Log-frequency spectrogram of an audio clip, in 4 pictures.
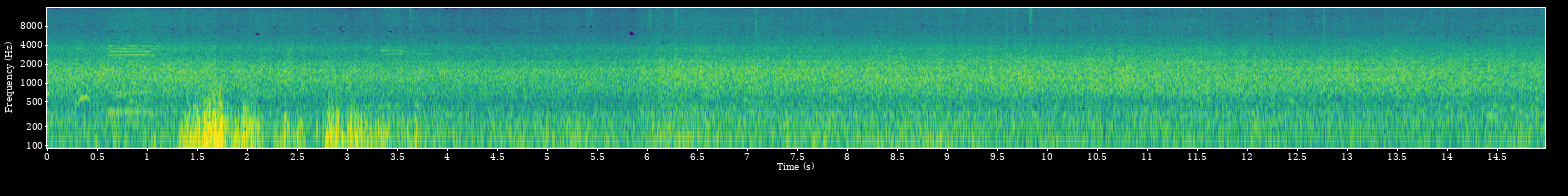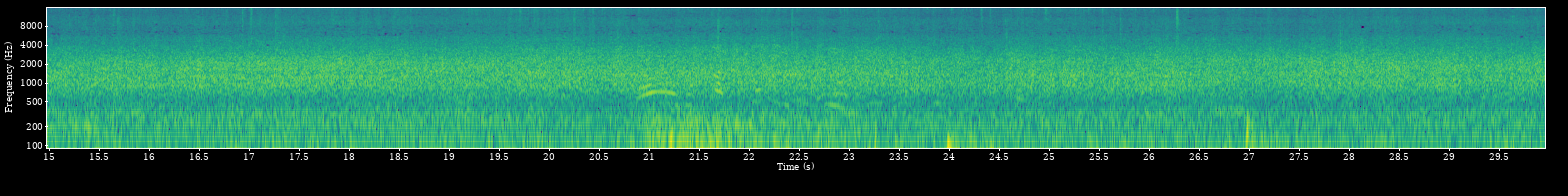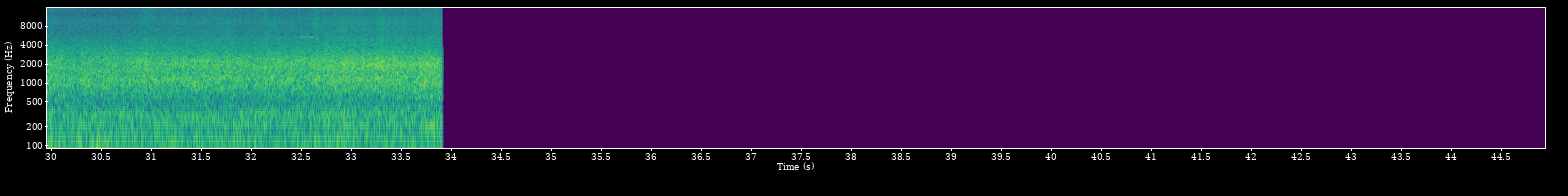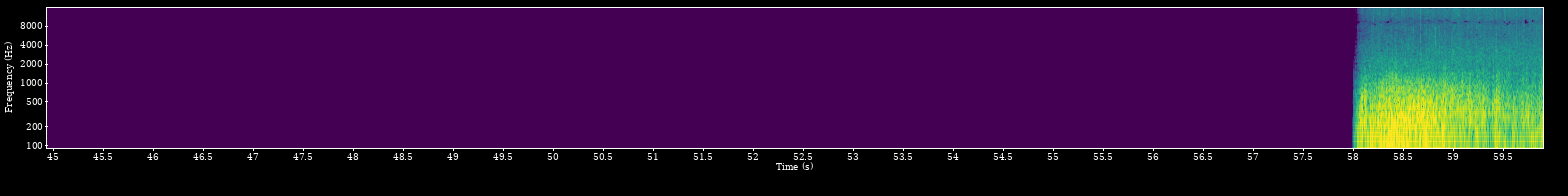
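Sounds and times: steady rain: 0:00.0 - 0:34.0, 0:58.0 - 0:59.9.

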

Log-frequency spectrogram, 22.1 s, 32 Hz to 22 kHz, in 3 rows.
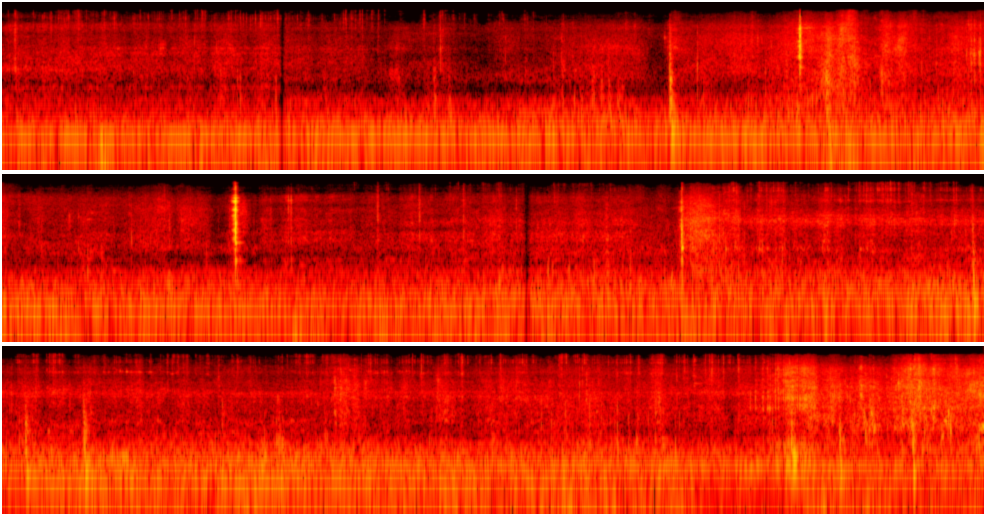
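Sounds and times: low hum: 0:00.0 - 0:22.0
water noise: 0:00.0 - 0:22.0
wind: 0:00.0 - 0:22.0.

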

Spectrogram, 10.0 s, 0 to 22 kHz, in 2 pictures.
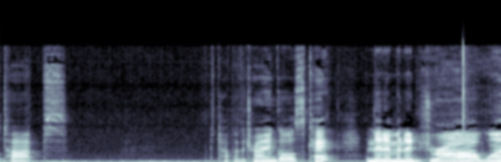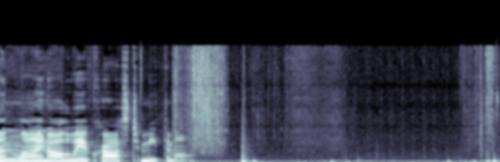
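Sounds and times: paper rustling: 0:09.6 - 0:10.0.

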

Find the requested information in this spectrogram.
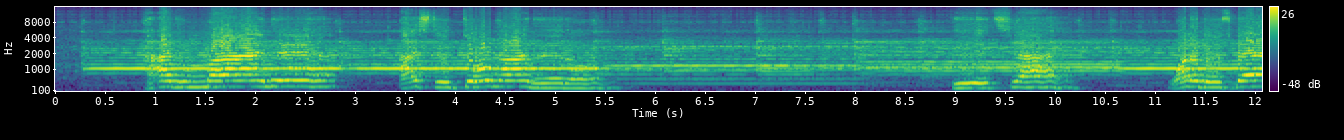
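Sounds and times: guitar holding a chord: 0:00.0 - 0:12.0.

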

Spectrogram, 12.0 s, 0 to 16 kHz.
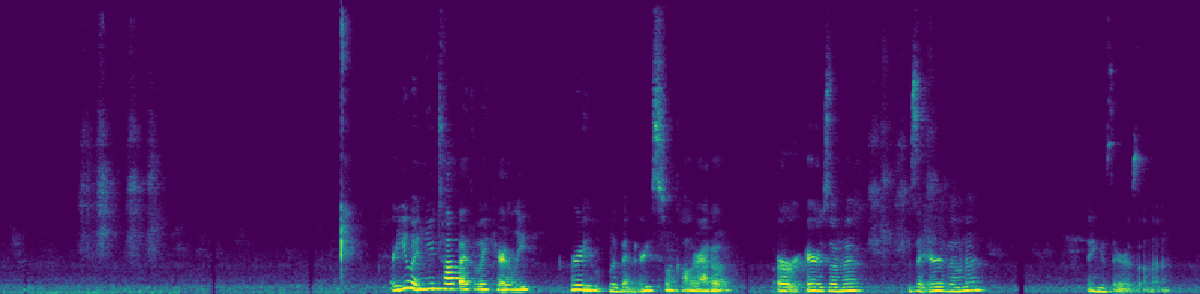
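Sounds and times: finger snap: 0:03.4 - 0:03.6.

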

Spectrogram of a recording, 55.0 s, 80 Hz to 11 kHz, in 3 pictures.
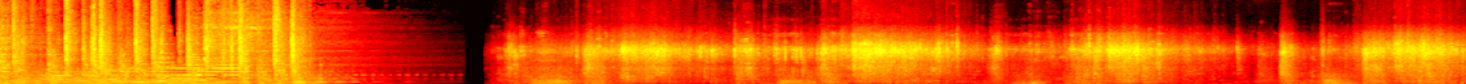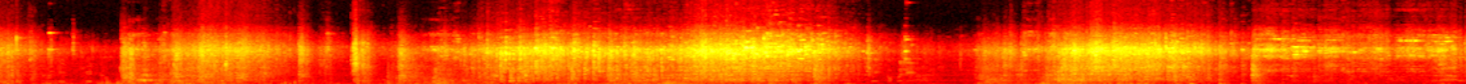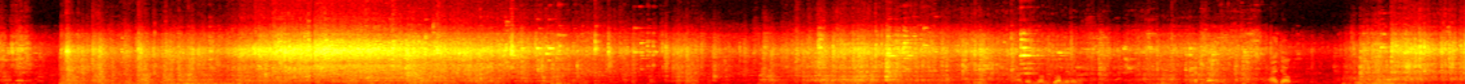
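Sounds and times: excavator demolishing concrete: 0:06.2 - 0:54.9
sharp knocks and crashes: 0:06.3 - 0:14.8, 0:15.8 - 0:18.9, 0:30.5 - 0:34.8, 0:37.4 - 0:52.5, 0:53.5 - 0:54.9.

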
